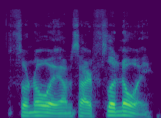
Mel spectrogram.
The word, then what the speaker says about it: Flournoy: Flournoy. You don't pronounce the R. The R is silent.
